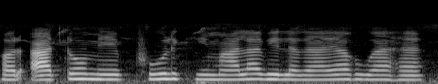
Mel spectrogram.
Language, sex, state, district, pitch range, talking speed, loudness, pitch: Hindi, female, Jharkhand, Palamu, 215-235 Hz, 135 wpm, -19 LUFS, 225 Hz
